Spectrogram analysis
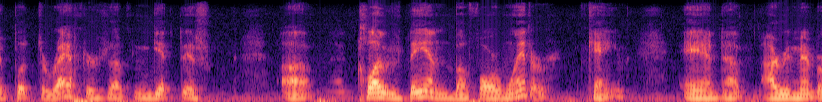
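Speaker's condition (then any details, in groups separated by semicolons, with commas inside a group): Parkinson's; tremors as early symptom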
